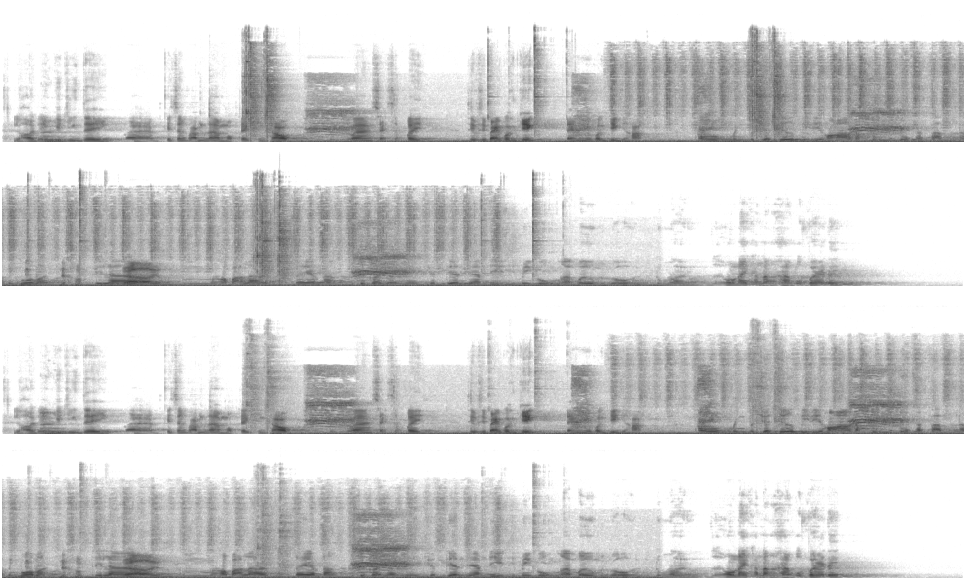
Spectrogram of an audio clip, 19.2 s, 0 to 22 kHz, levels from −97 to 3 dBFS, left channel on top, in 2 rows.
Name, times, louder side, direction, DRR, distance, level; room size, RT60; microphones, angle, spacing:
voice 1, 0.1-2.9 3.5-4.2 4.7-5.4 5.6-6.4 10.2-10.4 10.8-11.3, equal, ahead, 6 dB, 0.8 m, -30 dB
sound 1, 2.1-2.2 2.4-2.8 4.9-5.1 5.3-5.7 6.4-6.5 7.5-7.9 9.9-10.1 10.4-10.7 12.1-12.6 14.4-14.6 14.9-15.2, left 11 dB, 85° left, 0.9 m, -34 dB
sound 2, 2.7-16.2, right 1 dB, 30° right, 1.0 m, -34 dB
voice 2, 3.3-3.6 7.0-10.1 10.5-11.0 11.4-18.0, right 3 dB, 75° right, 2 dB, 2.1 m, -33 dB
sound 3, 6.0-14.6, left 7 dB, 55° left, 3.5 m, -42 dB
27.5 x 19.0 x 5.8 m, 1.1 s
head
